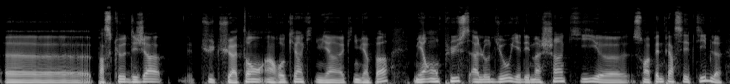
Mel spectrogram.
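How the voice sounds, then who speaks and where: A man's voice: fairly low pitch, a little fast, a little mellow, no echo. A man discussing films casually as a panelist, often searching for his words. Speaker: podcast panelist.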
